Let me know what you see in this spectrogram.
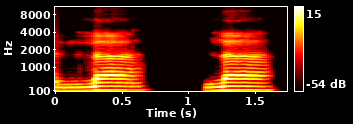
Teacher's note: যে হরফটা পড়ার সময় আমাদের মুখ খুলে যায়, ইনফিতাহ। হ্যাঁ, আওয়াজ জিহ্বা এবং তালুর মাঝখানে আওয়াজ আবদ্ধ থাকে না, আওয়াজ আটকে থাকে না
